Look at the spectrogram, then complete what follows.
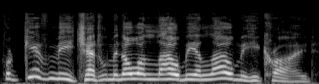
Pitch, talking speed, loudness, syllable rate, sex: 220 Hz, 190 wpm, -16 LUFS, 5.1 syllables/s, male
